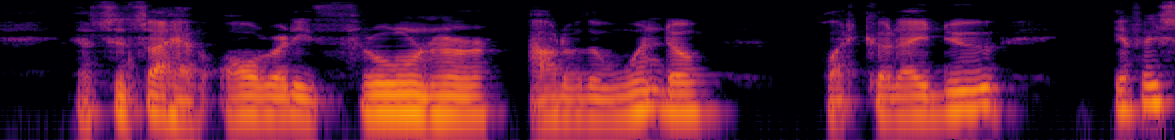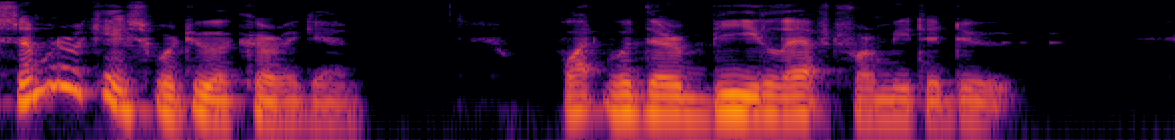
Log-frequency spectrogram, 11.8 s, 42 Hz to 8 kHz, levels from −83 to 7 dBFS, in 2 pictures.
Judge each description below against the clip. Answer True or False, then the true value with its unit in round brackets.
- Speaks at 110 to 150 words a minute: False (165 wpm)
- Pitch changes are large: False (3.2 semitones)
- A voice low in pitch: True (110 Hz)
